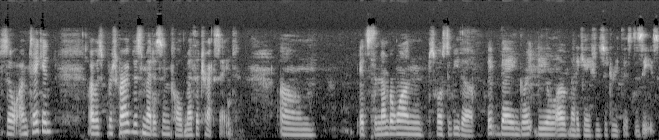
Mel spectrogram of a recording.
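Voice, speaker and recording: A woman speaks at a fairly slow pace in a very deep, low voice. Her pitch varies in an ordinary way. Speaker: vlogger with chronic illness. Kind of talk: personal health story vlog. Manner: casual, frequent filler sounds.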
